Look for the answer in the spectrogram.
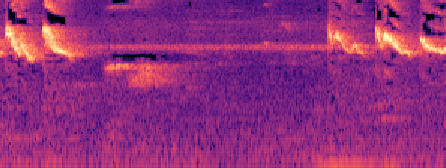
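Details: Decoy white-eye in 'líu' song intended to rouse other birds: a pair of high, slurred chirps, a lower softer note, a pause, then another run of bright descending chirps.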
